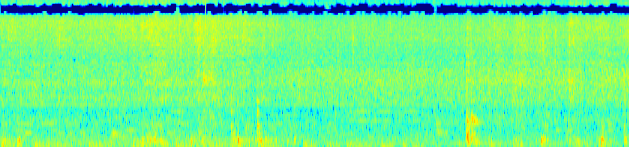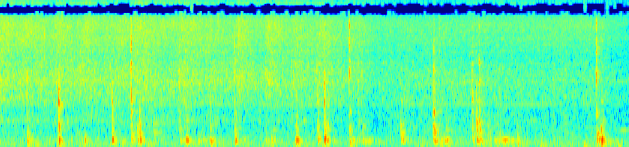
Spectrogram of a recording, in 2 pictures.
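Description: Sliced onions and mushrooms sizzling in a pan while a wooden spoon stirs them. The spoon knocks against the pan again and again, the knocks coming thicker from about six seconds in.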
